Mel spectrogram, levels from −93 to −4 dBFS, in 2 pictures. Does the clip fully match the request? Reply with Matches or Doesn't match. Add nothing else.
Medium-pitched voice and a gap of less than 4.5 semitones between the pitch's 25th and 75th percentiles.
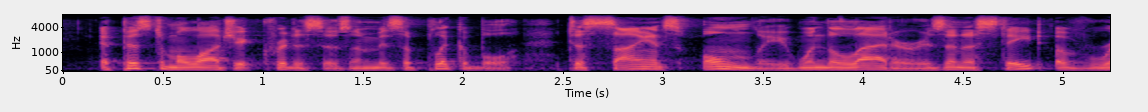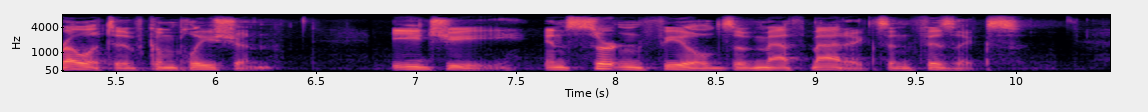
Doesn't match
